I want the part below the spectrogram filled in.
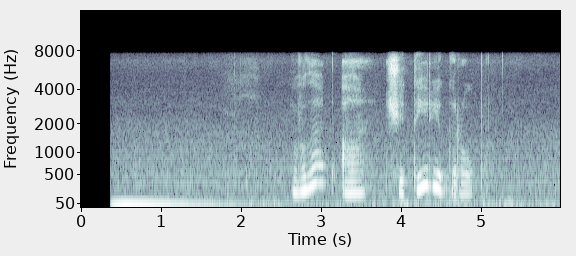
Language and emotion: Russian, sad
